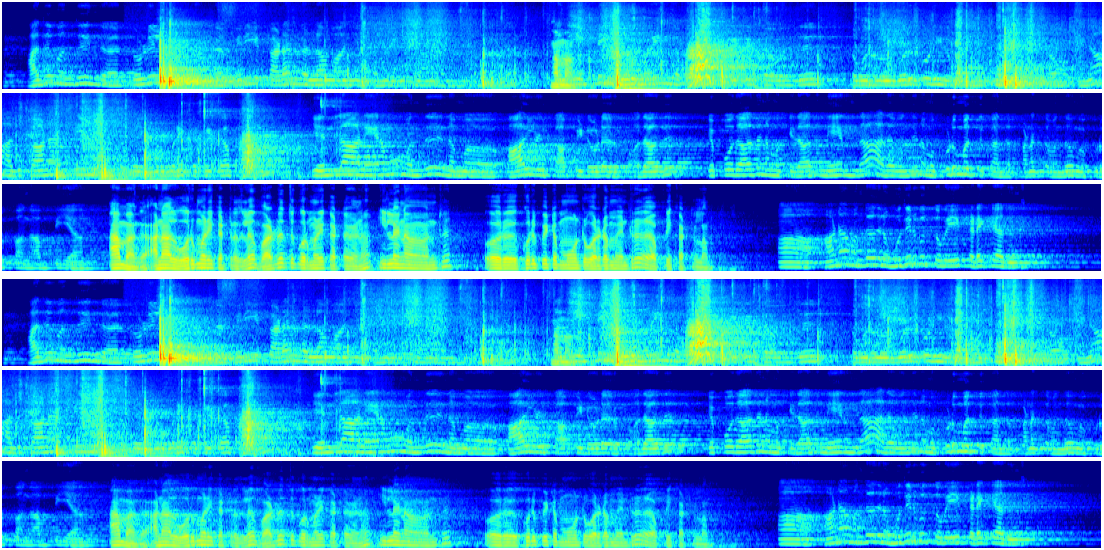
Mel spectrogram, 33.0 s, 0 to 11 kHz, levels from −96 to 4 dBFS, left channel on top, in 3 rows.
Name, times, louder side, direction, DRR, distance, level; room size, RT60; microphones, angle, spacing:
voice 1, 0.2-5.1 5.5-8.2 8.5-13.7 14.1-17.7 18.0-22.9 29.7-32.2, equal, 5° left, 2 dB, 1.8 m, -47 dB
sound 1, 1.3-14.8, right 1 dB, 15° right, 0.8 m, -37 dB
voice 2, 23.1-26.5 26.8-29.1, left 5 dB, 90° left, 15 dB, 0.5 m, -38 dB
26.5 x 10.5 x 9.4 m, 2.3 s
head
